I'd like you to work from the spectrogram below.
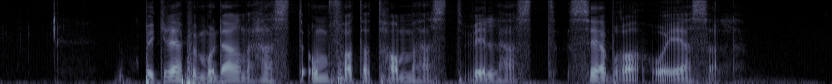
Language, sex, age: Norwegian, male, 25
